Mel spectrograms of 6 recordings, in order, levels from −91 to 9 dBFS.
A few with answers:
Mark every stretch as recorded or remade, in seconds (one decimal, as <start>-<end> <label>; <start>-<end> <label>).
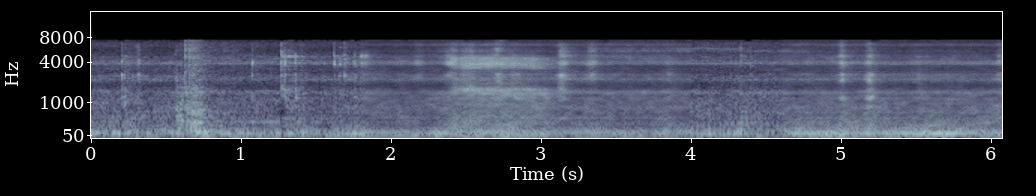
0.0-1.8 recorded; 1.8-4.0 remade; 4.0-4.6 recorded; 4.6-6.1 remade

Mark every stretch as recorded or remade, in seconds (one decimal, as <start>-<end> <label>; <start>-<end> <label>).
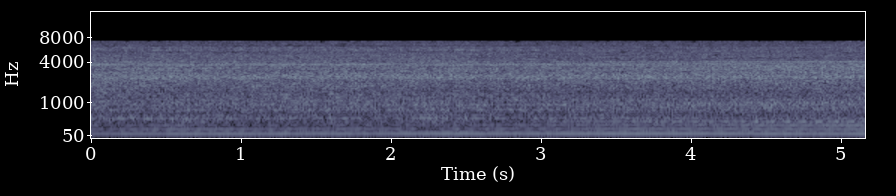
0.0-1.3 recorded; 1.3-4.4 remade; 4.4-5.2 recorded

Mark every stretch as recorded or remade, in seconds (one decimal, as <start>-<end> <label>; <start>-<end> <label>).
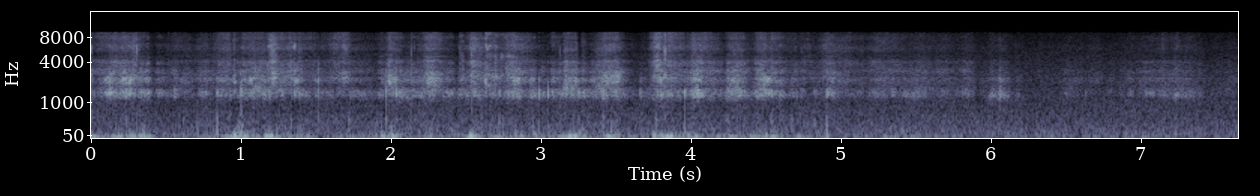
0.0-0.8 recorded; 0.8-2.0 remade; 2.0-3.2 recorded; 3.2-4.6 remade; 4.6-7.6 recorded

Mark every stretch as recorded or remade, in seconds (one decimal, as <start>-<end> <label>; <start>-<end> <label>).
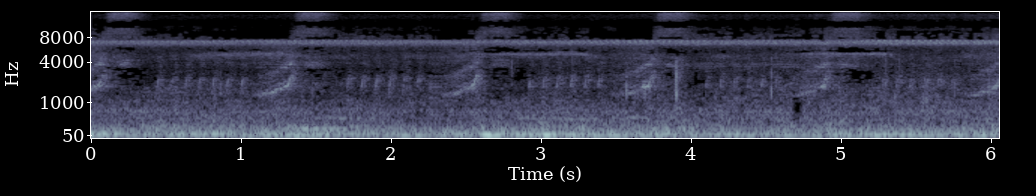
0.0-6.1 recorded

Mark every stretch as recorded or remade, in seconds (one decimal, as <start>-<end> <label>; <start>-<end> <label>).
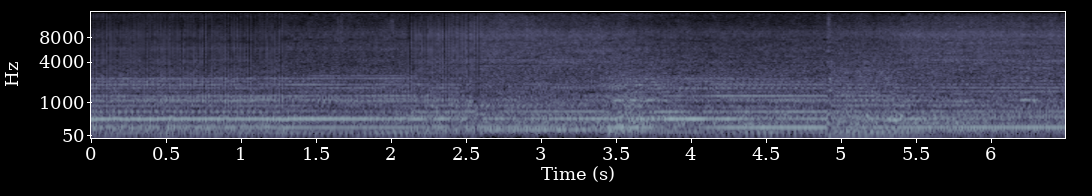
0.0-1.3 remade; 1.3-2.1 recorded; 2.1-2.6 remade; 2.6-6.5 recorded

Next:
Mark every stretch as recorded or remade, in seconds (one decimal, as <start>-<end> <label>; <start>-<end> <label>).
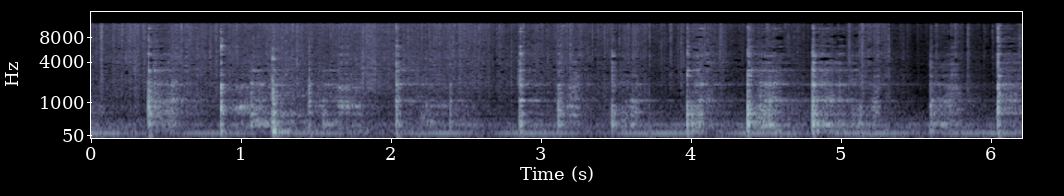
0.0-1.7 recorded; 1.7-2.4 remade; 2.4-4.6 recorded; 4.6-6.2 remade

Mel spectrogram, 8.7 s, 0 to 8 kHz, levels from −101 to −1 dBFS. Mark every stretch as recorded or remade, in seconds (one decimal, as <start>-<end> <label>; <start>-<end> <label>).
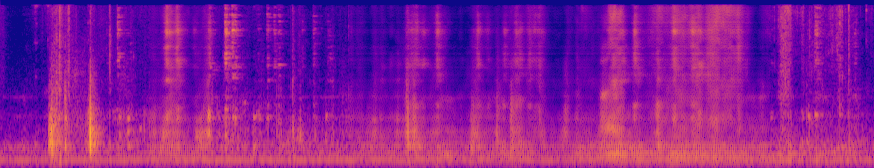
0.0-1.5 recorded; 1.5-2.1 remade; 2.1-3.5 recorded; 3.5-7.7 remade; 7.7-8.7 recorded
